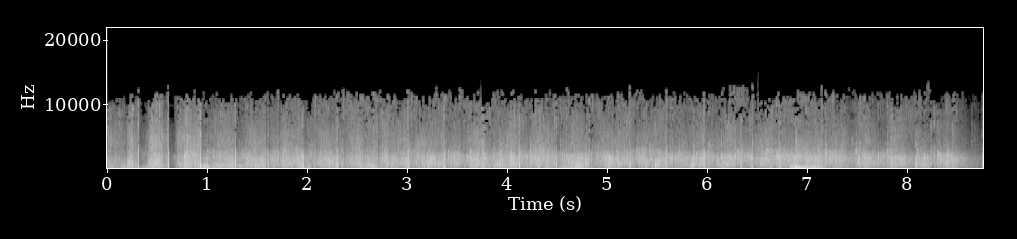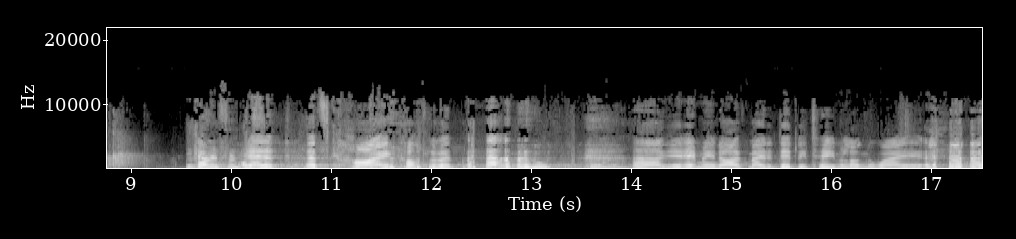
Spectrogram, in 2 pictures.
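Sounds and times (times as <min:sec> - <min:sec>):
room full of people applauding: 0:00.0 - 0:09.2
laughter: 0:00.8 - 0:02.0, 0:09.7 - 0:13.9, 0:17.0 - 0:17.5
speech: 0:09.9 - 0:17.5.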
